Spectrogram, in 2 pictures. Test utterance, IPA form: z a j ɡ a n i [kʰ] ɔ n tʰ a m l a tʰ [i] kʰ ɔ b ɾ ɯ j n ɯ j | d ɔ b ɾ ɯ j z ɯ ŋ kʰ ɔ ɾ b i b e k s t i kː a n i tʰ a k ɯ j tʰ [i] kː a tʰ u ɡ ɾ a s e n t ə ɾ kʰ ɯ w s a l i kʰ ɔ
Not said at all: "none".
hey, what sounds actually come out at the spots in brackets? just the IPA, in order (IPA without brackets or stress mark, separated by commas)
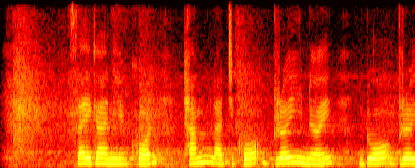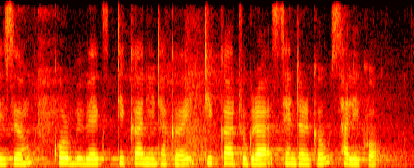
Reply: kʰ, i, i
